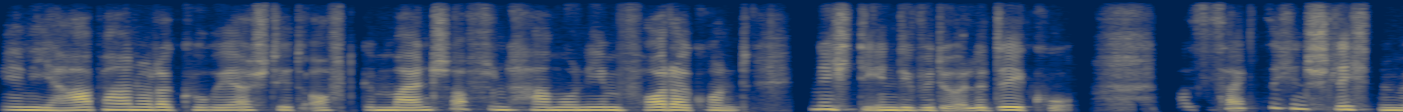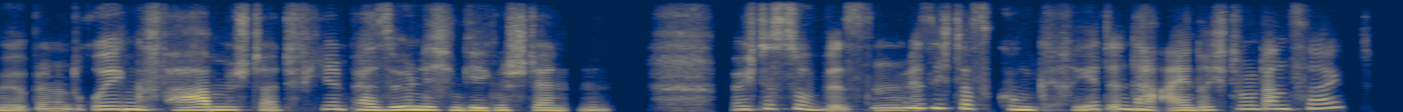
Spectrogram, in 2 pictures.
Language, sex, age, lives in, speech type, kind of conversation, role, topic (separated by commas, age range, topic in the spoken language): German, female, 60-64, Germany, read, expert-assistant, expert, Warum richten Menschen ihr Zuhause so unterschiedlich ein – was sagen Einrichtungsstile über unsere Kultur und Persönlichkeit aus?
